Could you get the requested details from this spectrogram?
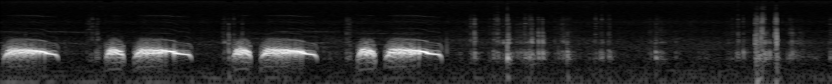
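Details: ['Spotted dove cooing to rouse wild males: a quick run of short and long coos in the first half, then rustling and scattered clicks with faint background noise.']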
